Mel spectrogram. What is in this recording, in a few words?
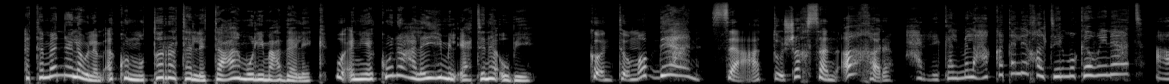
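Arabic Saudi Arabia, female, voice over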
